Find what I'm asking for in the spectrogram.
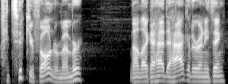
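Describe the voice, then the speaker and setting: A man's voice: mid-range voice, quick pace, a bit bright, no echo, clean studio sound, lightly acted. An actor playing a cool, self-assured young male hacker in a naturalistic video game scene. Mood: confident. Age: young adult.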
